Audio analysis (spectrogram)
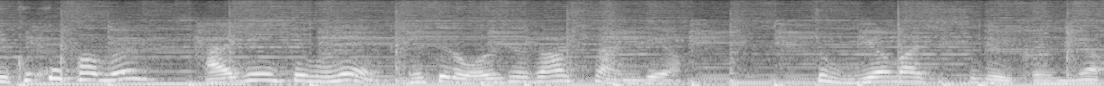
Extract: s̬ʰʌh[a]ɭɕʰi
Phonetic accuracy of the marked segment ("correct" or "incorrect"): correct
